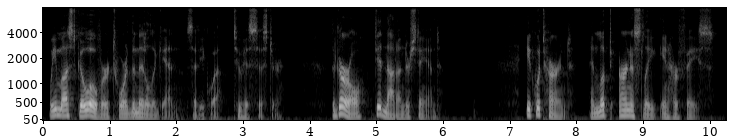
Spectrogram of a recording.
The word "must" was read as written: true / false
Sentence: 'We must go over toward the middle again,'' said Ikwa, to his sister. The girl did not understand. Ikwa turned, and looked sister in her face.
true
